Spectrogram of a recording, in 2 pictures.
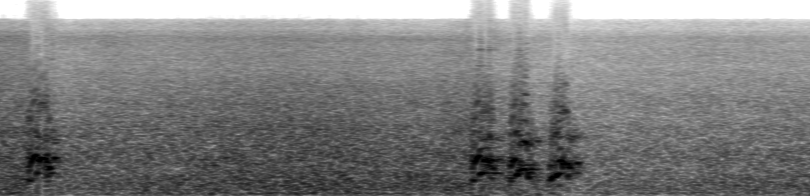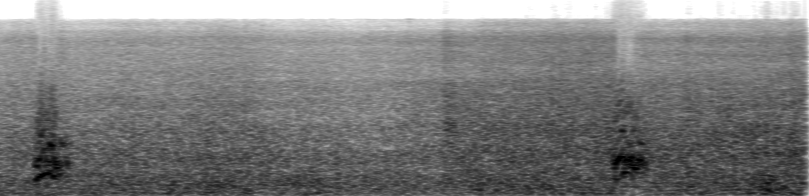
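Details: Dog barking: single sharp barks at irregular intervals, with one quick run of three near the middle, over a steady hiss like surf or wind throughout.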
